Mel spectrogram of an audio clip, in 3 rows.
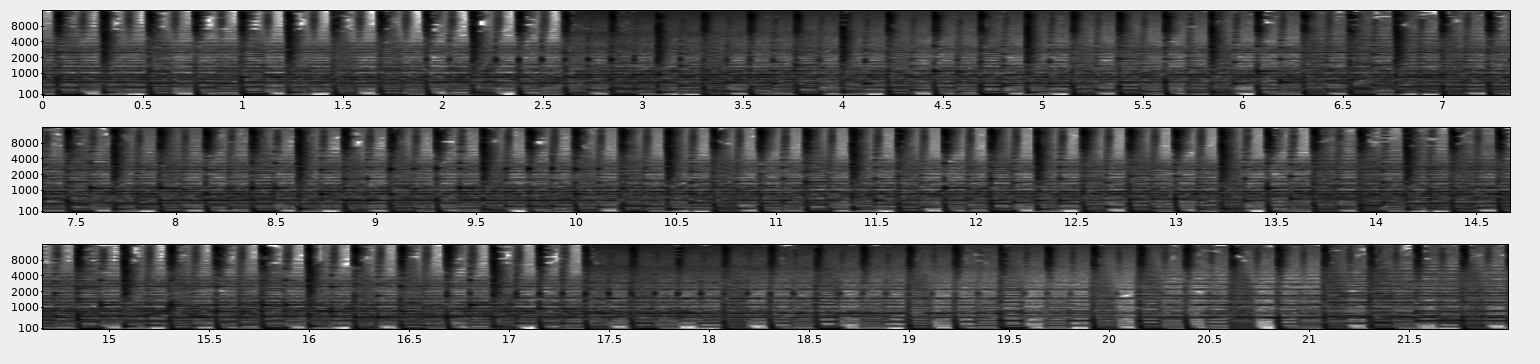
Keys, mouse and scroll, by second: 0.2 scroll up 1, 0.6-2.2 drag, 2.2 middle click, 2.4-4.0 drag, 4.0-5.1 middle drag, 4.3 0, 5.1 scroll down 1, 5.3 middle click, 5.6-6.2 scroll up 1, 6.2 scroll down 1, 6.4-7.3 scroll up 1, 7.3 click, 8.2 click, 8.9 ctrl+click, 9.4 ctrl+click, 11.2 click, 12.6 click, 13.1-13.5 scroll down 2, 13.6-13.9 scroll up 2, 14.0-15.7 middle drag, 15.6 0, 16.0 scroll down 1, 16.5 scroll up 1, 18.0 click, 18.5 space, 20.5 click, 21.2 space, 21.7 click.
